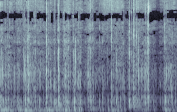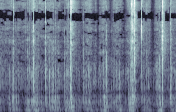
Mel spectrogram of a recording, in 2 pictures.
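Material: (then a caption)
Plastic. Fingertips and nails tap and scratch the molded base of an empty, hollow, clear plastic water bottle. Quick, light clicks and scratchy crackles come in a steady, uneven stream, with brief bright transients over a hollow low body.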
